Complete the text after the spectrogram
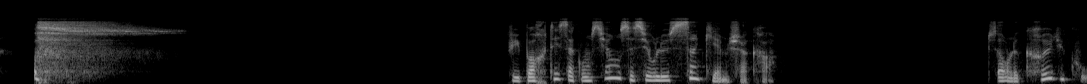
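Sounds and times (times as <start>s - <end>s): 
person breathing during a guided chakra meditation: 0.0s - 1.8s
speech: 5.1s - 7.8s, 9.9s - 10.8s.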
